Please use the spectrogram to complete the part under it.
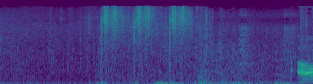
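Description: Gunfire and explosions boom loudly, close by.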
